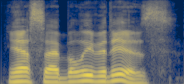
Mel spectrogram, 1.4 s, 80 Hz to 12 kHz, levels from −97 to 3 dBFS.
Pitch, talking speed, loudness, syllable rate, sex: 150 Hz, 215 wpm, -14 LUFS, 5.7 syllables/s, male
